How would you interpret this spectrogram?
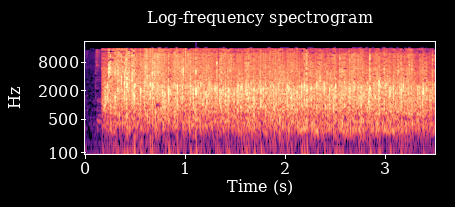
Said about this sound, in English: Can we give Jason a round of applause?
